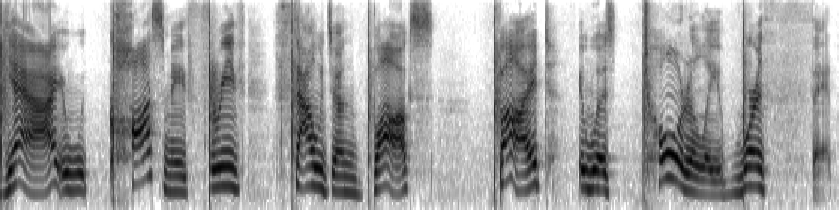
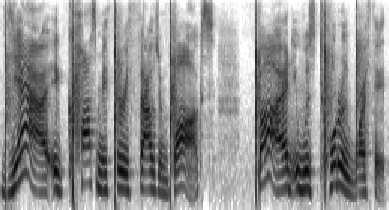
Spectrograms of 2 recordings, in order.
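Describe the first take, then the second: First: It is said at a slower pace. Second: It is said somewhat faster.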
